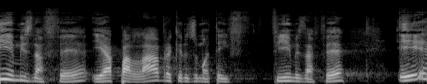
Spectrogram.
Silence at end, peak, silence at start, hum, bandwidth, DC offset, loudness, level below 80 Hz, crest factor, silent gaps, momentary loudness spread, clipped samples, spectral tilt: 0 s; -6 dBFS; 0 s; none; 15.5 kHz; under 0.1%; -25 LUFS; -62 dBFS; 20 dB; none; 13 LU; under 0.1%; -4.5 dB/octave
